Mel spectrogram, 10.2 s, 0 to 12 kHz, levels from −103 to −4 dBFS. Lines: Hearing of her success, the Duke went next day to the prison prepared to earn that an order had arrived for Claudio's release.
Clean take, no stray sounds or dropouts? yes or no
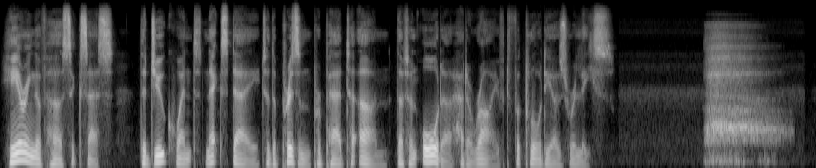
no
